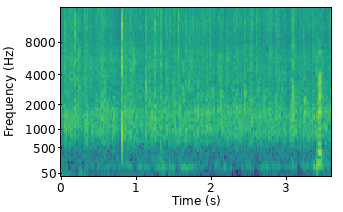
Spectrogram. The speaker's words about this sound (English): And we want to applaud you, don't we? We want to thank you for what you're doing.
